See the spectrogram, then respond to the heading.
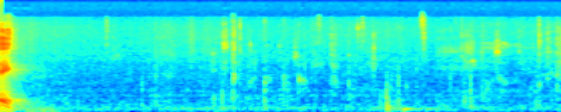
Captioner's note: whispering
